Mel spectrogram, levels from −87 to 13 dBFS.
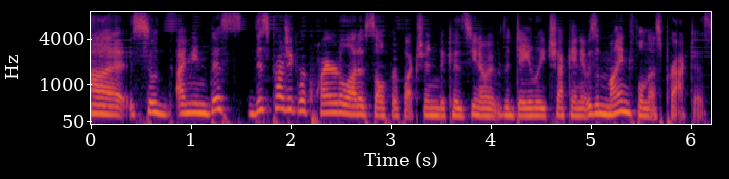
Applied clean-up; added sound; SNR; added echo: neural mask model DeepFilterNet 3.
